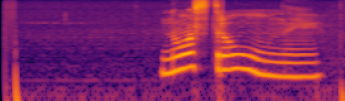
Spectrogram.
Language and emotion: Russian, neutral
